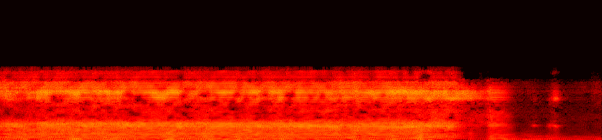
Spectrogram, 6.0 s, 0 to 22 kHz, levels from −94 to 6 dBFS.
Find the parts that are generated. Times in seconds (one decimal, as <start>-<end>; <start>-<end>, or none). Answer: 0.0-6.0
